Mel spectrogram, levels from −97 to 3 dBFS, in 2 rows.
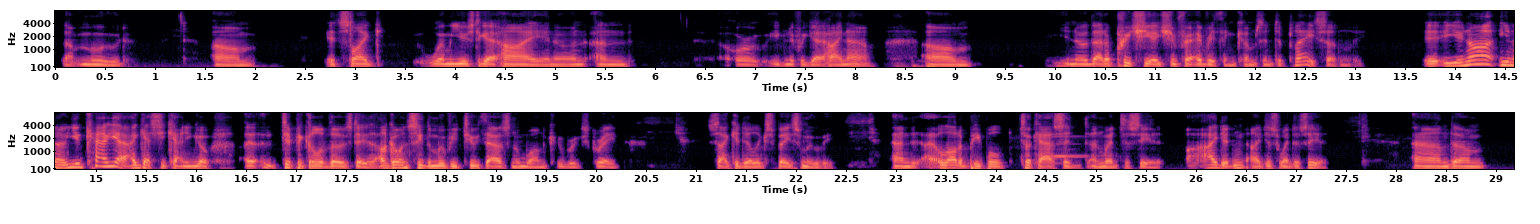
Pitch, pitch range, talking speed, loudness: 105 Hz, 95-120 Hz, 180 wpm, -26 LUFS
